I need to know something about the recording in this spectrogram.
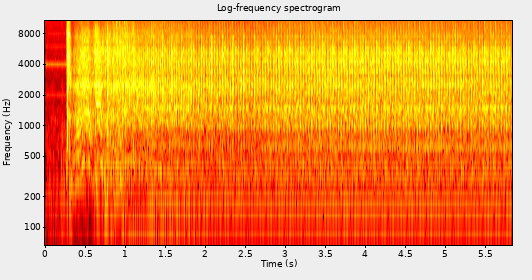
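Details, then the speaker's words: BMW diesel just after installing a refurbished engine, initially a little rough; cranks and catches at once, then settles into an even, steady idle with no misses or knocks and no exhaust smoke; sounds like a new engine. "sweet and you could even say it now sounds like a new engine no smoke whatsoever from the exhaust"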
